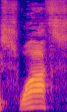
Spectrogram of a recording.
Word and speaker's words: swaths: Yes, I know some of you say swaths and some of you say swathes. There's no agreed upon pronunciation anymore, so get over yourselves, you freaking pronunciation Nazis.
